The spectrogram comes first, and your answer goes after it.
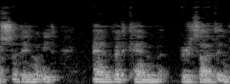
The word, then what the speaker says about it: adenoid: It's an adenoid. Not an adonis, so an adenoid.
